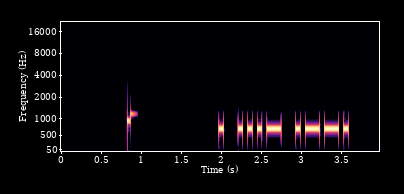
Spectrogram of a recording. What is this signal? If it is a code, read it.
Morse code, heard as a keyed tone, about 20 wpm, 700 Hz. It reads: EVP
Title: USA Call Sign Postfixes - 3 Letters 20wpm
